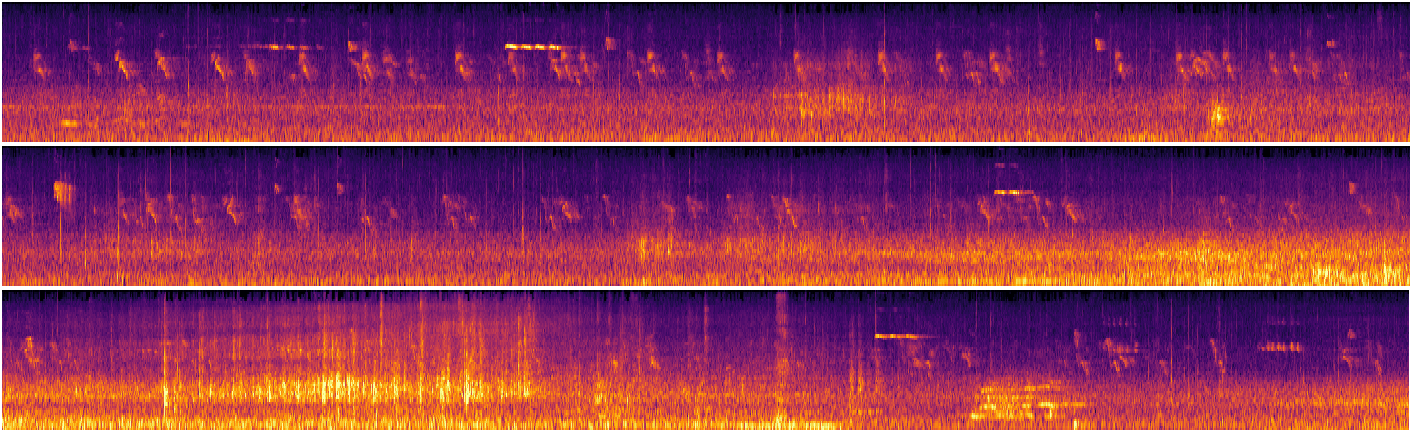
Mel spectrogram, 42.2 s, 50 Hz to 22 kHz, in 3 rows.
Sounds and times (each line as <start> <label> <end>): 0.0 rain begins 42.2
0.3 chat of sparrows 3.1
34.1 chat of sparrows 41.0
37.8 workmen shout 39.0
